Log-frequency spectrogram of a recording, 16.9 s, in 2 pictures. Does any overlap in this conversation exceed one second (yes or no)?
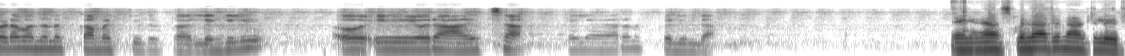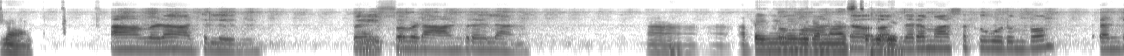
no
